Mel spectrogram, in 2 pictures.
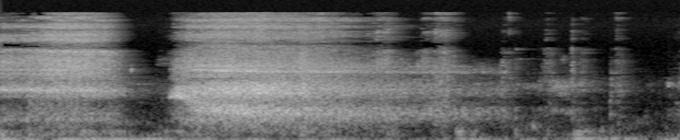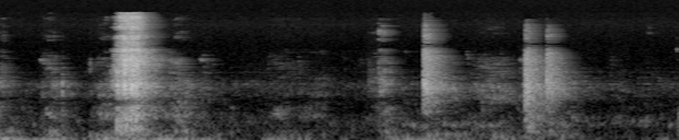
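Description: A man's long breathy exhales, two sighs in the first three seconds, the second one louder, followed later by a few short light taps.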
